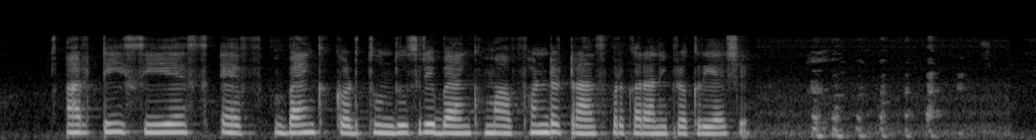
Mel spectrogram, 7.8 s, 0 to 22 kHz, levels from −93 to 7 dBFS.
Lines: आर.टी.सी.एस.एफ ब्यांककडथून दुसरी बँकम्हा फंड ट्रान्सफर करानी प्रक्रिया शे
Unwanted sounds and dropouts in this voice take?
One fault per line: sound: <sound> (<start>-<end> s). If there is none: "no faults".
sound: laugh (6.1-7.4 s)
